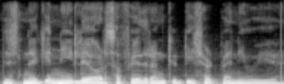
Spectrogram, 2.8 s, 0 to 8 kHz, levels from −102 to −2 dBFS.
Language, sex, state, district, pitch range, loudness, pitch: Hindi, male, Uttar Pradesh, Varanasi, 155-165 Hz, -13 LUFS, 160 Hz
